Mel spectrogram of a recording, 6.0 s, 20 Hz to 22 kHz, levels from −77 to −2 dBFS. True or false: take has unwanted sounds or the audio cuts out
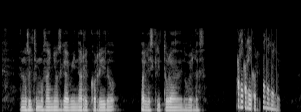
true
